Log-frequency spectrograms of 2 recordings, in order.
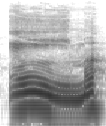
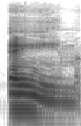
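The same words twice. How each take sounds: First: The vowel begins smoothly with no catch. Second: The vowel bursts out after a glottal catch. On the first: The speaker calls it wrong. "instead of just thinking of this as aim" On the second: The speaker calls it right. "you have to burst through your glottis"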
